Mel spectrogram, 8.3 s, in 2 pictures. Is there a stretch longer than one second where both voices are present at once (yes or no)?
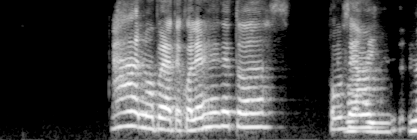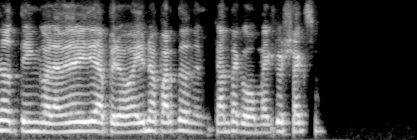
no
